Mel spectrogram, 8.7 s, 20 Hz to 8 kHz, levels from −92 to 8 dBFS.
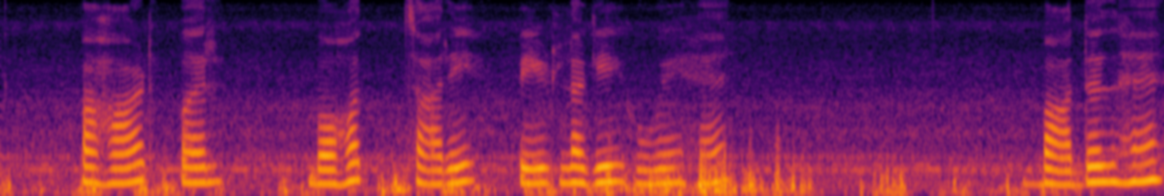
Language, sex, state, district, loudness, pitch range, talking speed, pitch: Hindi, female, Punjab, Fazilka, -16 LUFS, 225-240 Hz, 70 wpm, 235 Hz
